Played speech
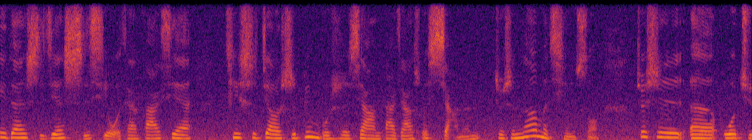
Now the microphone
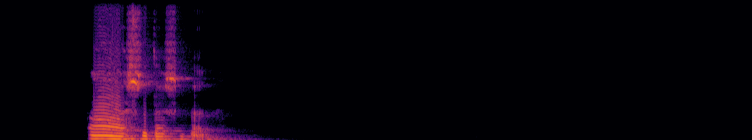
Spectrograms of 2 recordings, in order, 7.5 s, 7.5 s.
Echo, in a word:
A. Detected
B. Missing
B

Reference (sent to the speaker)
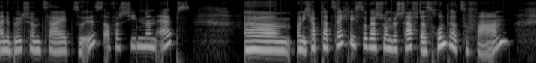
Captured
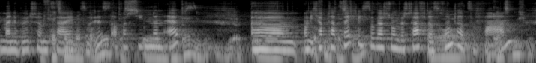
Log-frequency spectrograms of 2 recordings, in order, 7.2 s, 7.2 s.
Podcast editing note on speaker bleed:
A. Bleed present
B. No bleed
A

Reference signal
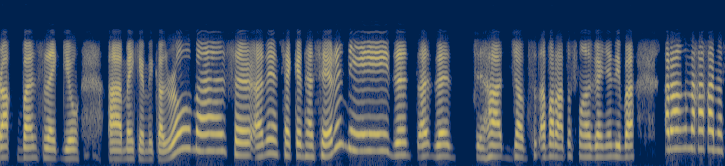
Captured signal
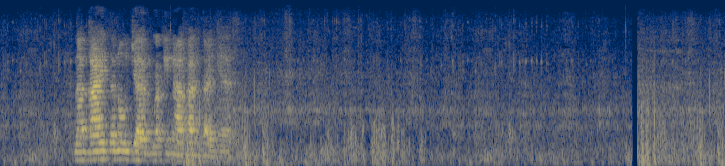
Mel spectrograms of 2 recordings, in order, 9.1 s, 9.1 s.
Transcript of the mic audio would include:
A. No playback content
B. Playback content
A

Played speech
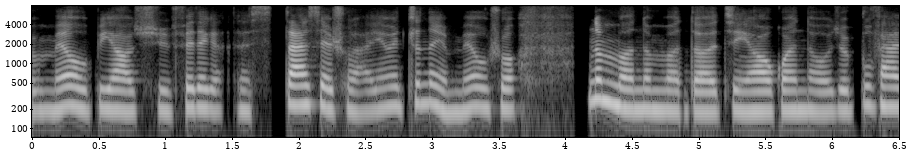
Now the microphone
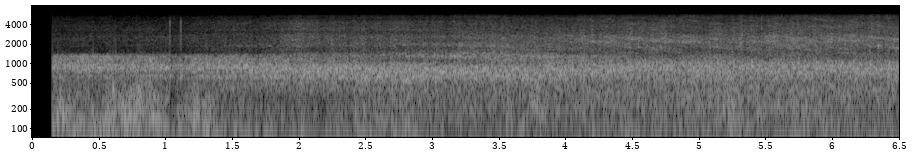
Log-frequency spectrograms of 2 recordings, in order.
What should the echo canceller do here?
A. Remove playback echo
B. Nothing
B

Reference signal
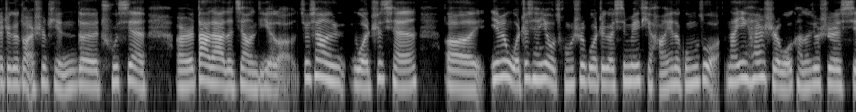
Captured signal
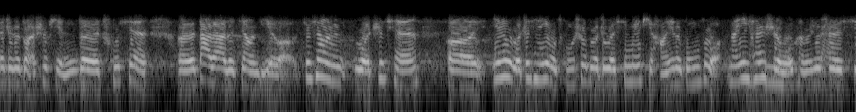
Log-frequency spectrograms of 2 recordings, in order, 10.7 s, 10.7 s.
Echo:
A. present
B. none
A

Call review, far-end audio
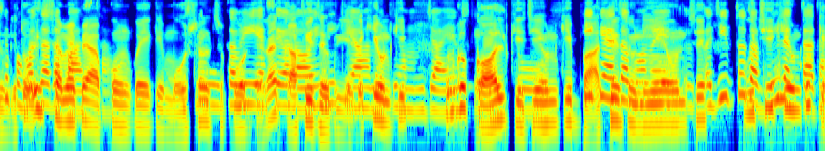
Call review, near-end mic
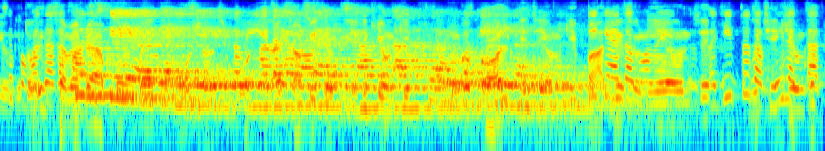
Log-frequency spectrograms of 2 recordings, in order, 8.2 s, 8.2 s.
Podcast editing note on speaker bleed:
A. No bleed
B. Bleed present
B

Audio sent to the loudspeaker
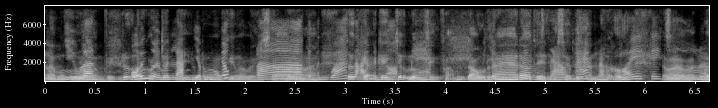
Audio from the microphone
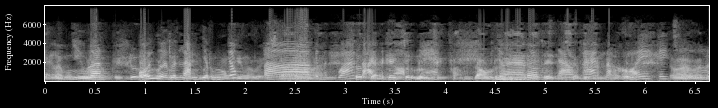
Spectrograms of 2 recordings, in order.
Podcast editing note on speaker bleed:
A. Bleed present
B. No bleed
A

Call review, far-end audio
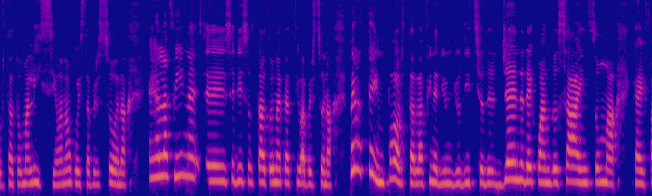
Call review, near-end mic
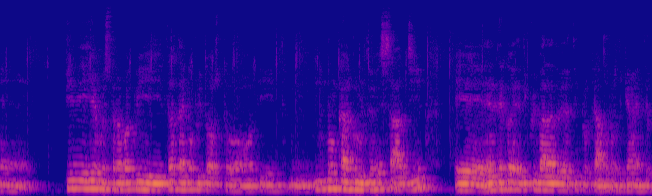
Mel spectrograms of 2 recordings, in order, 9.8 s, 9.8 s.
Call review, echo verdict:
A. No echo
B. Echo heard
A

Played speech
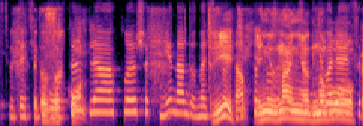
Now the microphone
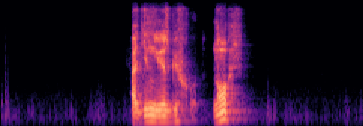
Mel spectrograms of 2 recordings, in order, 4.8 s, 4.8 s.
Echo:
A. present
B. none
B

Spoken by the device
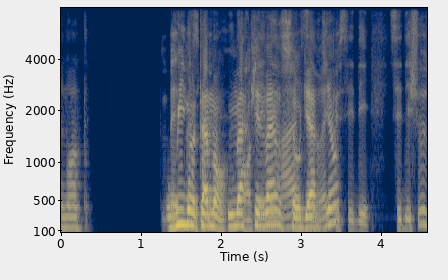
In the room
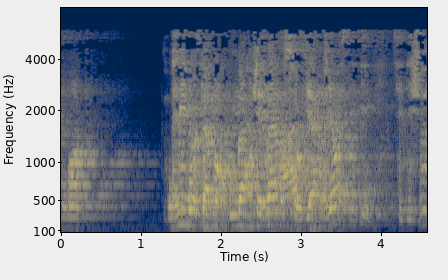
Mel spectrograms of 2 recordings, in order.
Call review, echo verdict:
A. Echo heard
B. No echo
A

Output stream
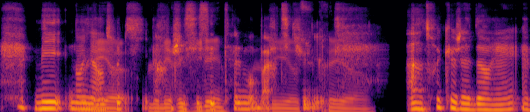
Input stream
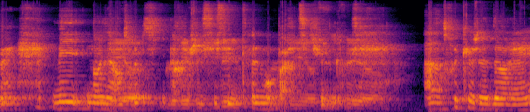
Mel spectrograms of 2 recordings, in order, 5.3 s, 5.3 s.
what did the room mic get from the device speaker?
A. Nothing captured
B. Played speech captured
B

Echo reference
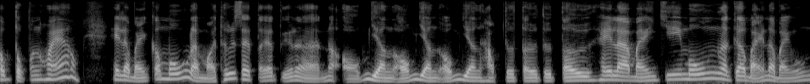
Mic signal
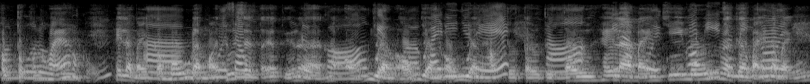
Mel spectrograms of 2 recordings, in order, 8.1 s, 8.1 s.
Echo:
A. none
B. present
B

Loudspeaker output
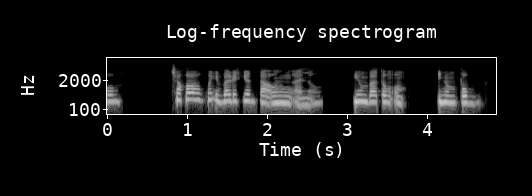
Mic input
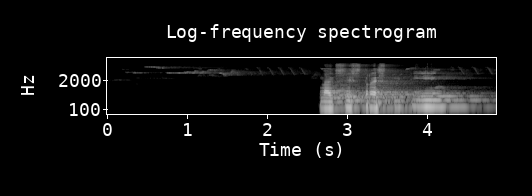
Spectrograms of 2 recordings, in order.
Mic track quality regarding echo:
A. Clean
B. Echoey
A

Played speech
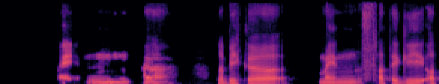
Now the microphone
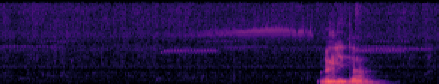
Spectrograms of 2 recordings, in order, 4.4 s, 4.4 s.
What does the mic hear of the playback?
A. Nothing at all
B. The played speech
A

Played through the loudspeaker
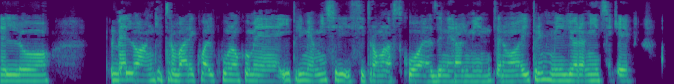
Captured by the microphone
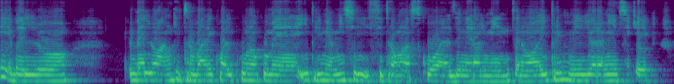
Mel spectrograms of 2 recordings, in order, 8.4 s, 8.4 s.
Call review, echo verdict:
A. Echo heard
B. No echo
A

